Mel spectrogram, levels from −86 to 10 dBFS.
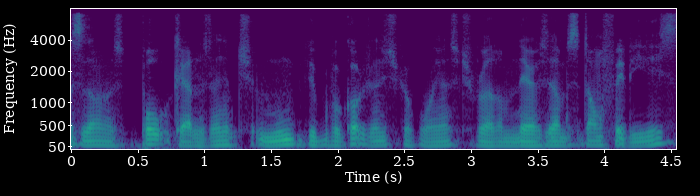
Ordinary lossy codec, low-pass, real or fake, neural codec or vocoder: none; 7.2 kHz; fake; codec, 16 kHz in and 24 kHz out, 0.4 kbps, LongCat-Audio-Codec, four codebook decoder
